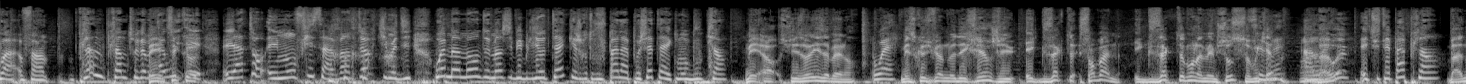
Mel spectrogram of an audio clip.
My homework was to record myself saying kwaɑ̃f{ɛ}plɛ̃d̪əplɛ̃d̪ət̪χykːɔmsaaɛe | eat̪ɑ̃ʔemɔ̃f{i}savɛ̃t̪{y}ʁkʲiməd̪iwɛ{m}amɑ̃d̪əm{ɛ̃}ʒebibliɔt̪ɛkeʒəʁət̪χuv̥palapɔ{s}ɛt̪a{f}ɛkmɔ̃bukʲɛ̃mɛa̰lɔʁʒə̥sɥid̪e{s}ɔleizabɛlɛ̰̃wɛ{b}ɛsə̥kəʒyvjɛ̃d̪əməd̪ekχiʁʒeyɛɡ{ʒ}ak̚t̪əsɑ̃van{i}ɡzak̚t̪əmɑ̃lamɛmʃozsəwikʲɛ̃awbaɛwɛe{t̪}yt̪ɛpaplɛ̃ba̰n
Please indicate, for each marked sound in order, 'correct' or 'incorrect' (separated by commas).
incorrect, correct, incorrect, correct, correct, incorrect, incorrect, incorrect, incorrect, incorrect, incorrect, correct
